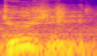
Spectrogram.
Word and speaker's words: Doogee: Now, it's apparent that Doo-jie, and it's spelled Doogee, like Doogie Howser, guys.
